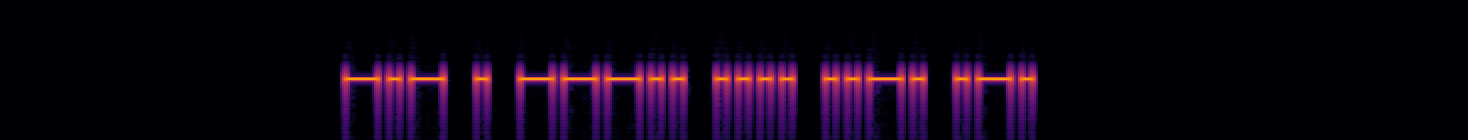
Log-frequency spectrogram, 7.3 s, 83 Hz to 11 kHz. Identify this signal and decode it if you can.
Morse code, heard as a keyed tone, about 22 wpm, 700 Hz. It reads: KE8HFR
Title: USA Call Signs - 6 Characters - 22wpm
